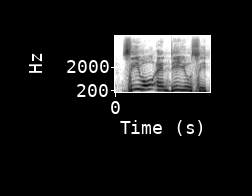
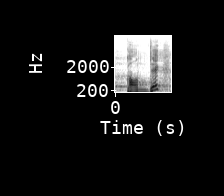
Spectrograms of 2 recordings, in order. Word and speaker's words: conduct: CONDUCT, it could fall on the first syllable, conduct, that's a noun, falls on the second syllable, conduct, it's a verb.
